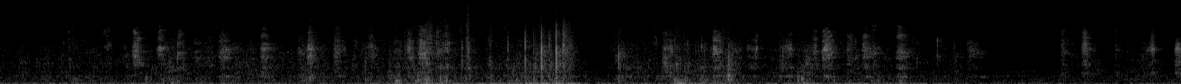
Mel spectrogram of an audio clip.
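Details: Scottish Terriers Mia, a 12-week-old puppy, and Katie, aged 2, in a morning wrestling match on a bed, heard through rapid rhythmic panting and snuffling mixed with rustling bedding and soft scuffles.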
